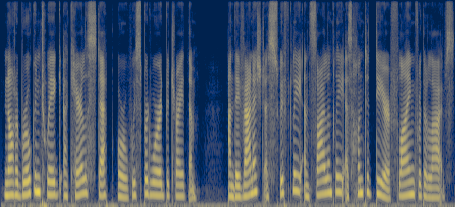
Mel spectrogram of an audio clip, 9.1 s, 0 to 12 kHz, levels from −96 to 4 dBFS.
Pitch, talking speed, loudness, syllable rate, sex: 200 Hz, 180 wpm, -18 LUFS, 4.9 syllables/s, female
